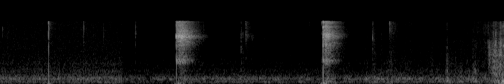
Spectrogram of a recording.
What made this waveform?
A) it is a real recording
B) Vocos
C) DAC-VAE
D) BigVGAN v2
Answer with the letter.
A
